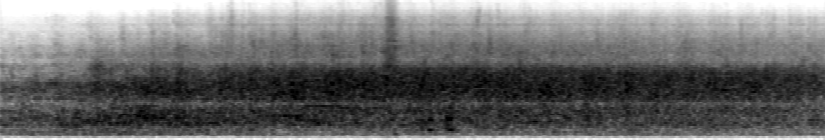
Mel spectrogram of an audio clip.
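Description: Audience applauding, swelling over the first second and then holding steady as a dense, even clatter of clapping.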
